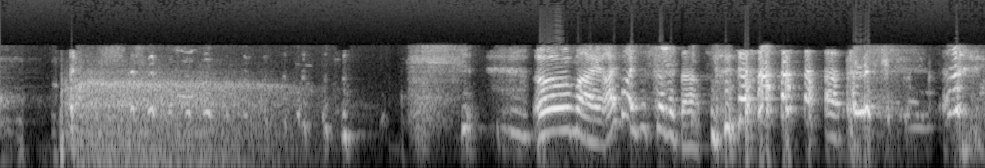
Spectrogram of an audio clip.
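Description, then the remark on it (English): A voice imitates a long, heavy, muffled breath, as if through a mask, lasting a couple of seconds, followed by a person talking with bits of laughter. “I appreciate the attempt at the heavy breathing, though. That did sound like you had a mask on, yes.”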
